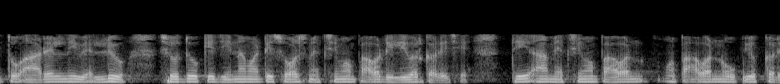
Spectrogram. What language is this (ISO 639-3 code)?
guj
